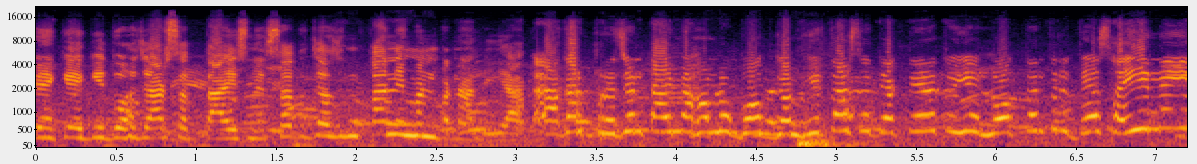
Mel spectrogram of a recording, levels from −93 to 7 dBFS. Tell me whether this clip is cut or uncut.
cut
